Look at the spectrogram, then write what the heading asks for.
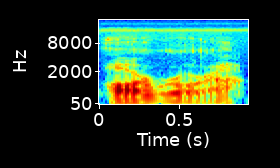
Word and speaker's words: Aurora: Now, the folks in Aurora pronounce it Aurora.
